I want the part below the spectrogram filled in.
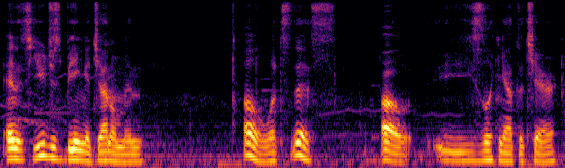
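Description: A young man giving chatty, excitable gameplay commentary and talking to the characters on screen. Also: on the low side, measured pace. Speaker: let's play host.

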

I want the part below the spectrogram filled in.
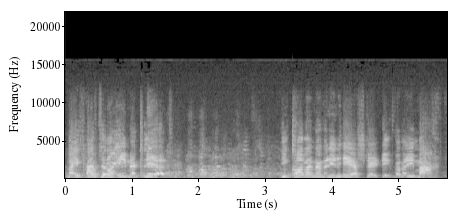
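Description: A man's voice: very high-pitched, very animated, normal speed, crowd noise, background noise, voice pushed up, heavily acted. A man voicing a pompous, evasive father in a comic stage reading. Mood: blustering. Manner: gruff, evasive, long-winded. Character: blustering pompous middle-aged father.

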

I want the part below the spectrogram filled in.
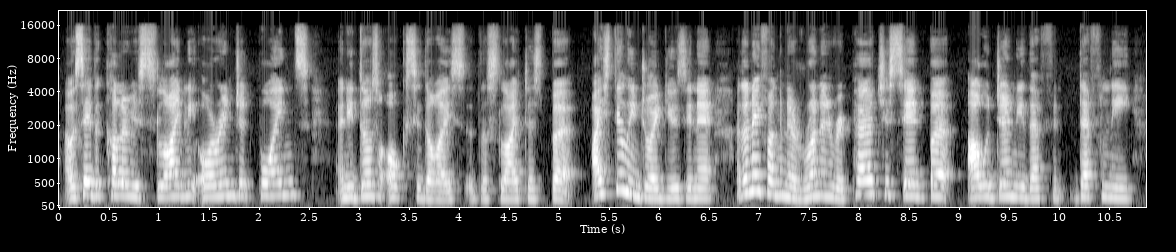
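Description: A woman's voice: a little high, fairly quick, few pauses, sharp tone. A young woman from Romania with a Romanian accent, chatting casually through a beauty product review at home, rambling and repeating herself. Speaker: beauty vlogger. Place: home room with shelves of cosmetics.

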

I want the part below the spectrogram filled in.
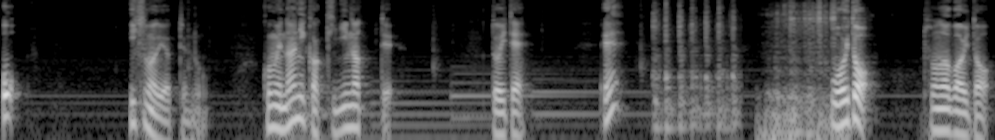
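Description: A man's voice: mid-range voice, very animated, measured pace, pauses often, soft background music. Jumpy man yelping through a horror game. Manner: jumpy, bursts into loud startled yelps; mutters and reads game text aloud. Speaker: let's play gamer.

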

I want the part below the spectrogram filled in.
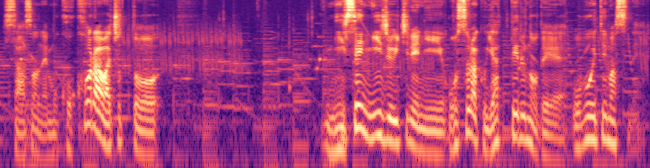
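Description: A man with a Kansai accent commentates on a game, joking crudely and getting excited. His voice is bright and swings widely in pitch. Game music plays faintly underneath. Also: moderate pace. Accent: Kansai Japanese. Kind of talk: let's-play commentary.

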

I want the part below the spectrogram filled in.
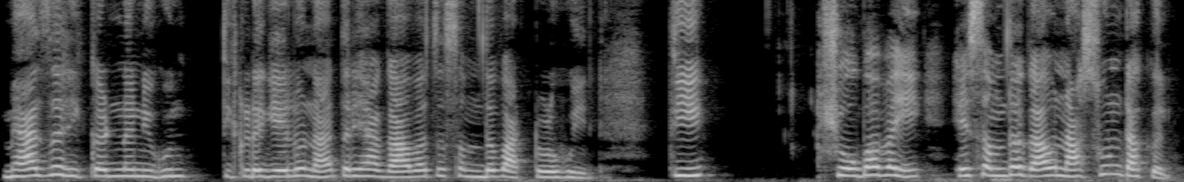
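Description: A proud village mother who will not eat, as a woman voices her while retelling a soap. She speaks curt rural dialect, firm and unbending, in a high voice. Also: steady tone, normal speed, natural voice. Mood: stubborn, firm.

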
